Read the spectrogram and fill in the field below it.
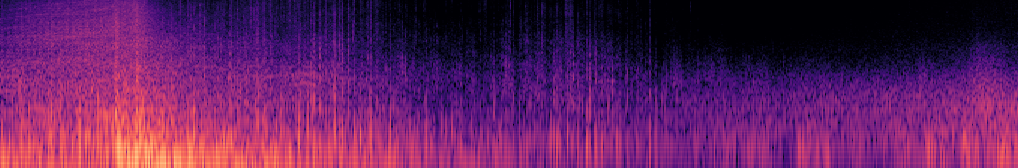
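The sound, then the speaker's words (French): Horses gallop in a loud, rumbling burst of hoofbeats, thundering with a heavy low impact at first, then receding into a busy, fading clatter of many hooves over wind-like noise, as Darius whips his horses and flees the battle, setting off a panicked retreat behind him. “Horrifié, Darius fouette ses chevaux et prend la fuite, entraînant un mouvement de panique derrière lui, puis la débâcle de toute son armée.”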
